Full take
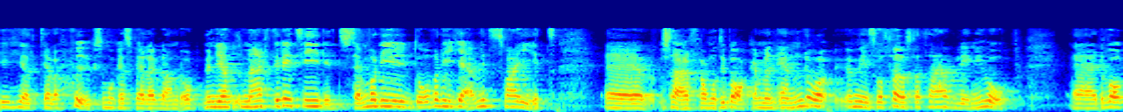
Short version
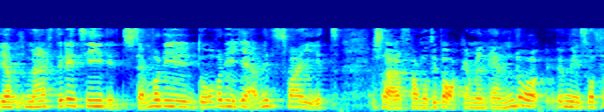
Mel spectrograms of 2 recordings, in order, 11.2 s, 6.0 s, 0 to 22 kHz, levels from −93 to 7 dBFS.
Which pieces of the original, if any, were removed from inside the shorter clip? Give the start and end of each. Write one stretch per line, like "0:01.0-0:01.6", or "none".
0:05.8-0:06.6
